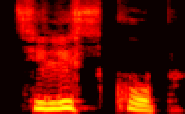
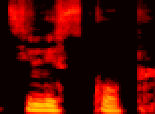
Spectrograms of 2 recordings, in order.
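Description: First: Drawn-out, derisive echo; mocking drawl. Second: Said in the usual way. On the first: A narrator's reading. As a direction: draw the word out to mock a friend. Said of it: "насмешливо протянул Гриндир". (насмешливо, протяжно)

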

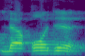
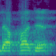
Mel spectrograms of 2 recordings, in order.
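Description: First: لقد with light ل, full heavy ق, bounced د; correct heavy qaf. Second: لقد with a weak, light ق after the ل; under-thicken the ق of لقد; wrong, thin qaf. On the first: Teacher corrects the error, heavy qaf. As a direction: thicken only the ق of لقد. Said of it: "وهذا خطأ". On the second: Teacher quotes others' mistake, thin qaf. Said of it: "لا يفخم القاف جيدا". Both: Shown as a demonstration.

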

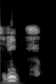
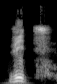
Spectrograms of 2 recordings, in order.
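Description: First: Plus bas. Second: Pressé. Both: A narrator's reading. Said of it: "répondit Cyrus Smith".

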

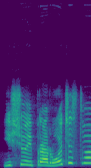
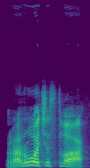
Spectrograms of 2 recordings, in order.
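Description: First: Higher, rising disbelieving question; incredulous. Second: Put-on slow, loud old witch's yell. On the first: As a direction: question it as one absurdity too many. Heroine reacts in disbelief. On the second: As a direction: bellow it drawn out like a crazed crone. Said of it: "заорала старуха". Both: A narrator's reading.

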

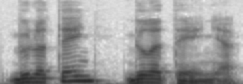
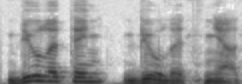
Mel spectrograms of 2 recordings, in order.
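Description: First: Said in the usual way. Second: Бюлетня said with the vowel dropped, slowly, as the error; wrong pronunciation demo. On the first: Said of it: "в запозичених словах такого чергування не відбувається". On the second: Shown as a demonstration. Professor demonstrates the wrong бюлетня for radio listeners, slow and deliberate. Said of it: "ставлять неправильний наголос, вимовляють з випадної голосної".

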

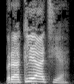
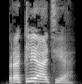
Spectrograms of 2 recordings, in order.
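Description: First: Loud furious curse; helpless rage. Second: Loud furious curse, falling; helpless rage. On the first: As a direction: spit the curse in helpless fury. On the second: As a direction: repeat the curse in helpless fury. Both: Acted. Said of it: "в бессильной ярости".

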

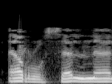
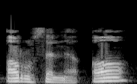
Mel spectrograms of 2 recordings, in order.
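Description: First: Slow أرسلنا opened on a thin "e"-like a; light hamza. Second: أرسلنا opened on a dark, back "aw"-like a; heavy hamza. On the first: Teacher models correct word, light hamza. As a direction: start أرسلنا thin and front before the ر. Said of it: "آ أرسلنا فيها ترقيق". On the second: Teacher shows what not to say, heavy hamza. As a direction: thicken the first vowel of أرسلنا. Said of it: "هذا التفخيم". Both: Shown as a demonstration.

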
